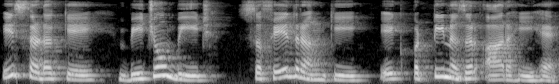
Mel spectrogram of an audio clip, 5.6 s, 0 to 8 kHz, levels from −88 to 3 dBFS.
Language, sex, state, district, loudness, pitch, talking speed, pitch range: Hindi, female, Bihar, Gaya, -15 LUFS, 190 Hz, 150 wpm, 160-220 Hz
